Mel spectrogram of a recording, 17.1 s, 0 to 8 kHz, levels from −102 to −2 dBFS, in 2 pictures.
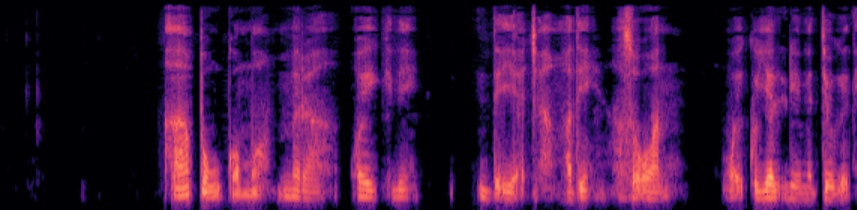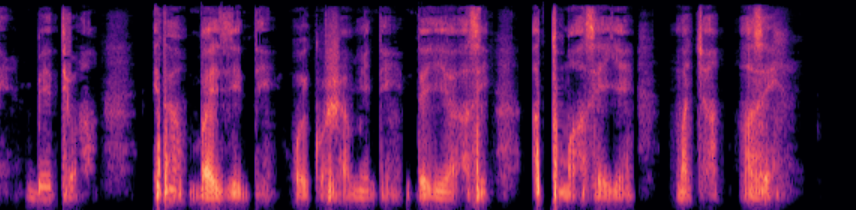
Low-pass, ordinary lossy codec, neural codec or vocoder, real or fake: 7.2 kHz; AAC, 32 kbps; none; real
